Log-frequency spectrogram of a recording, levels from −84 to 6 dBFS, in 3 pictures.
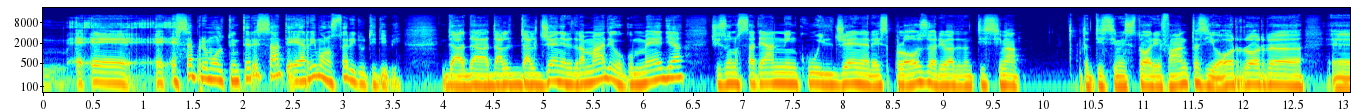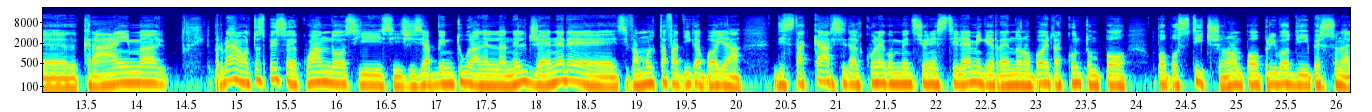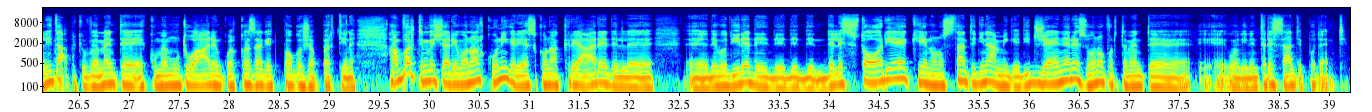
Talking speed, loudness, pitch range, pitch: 195 wpm, -21 LUFS, 105-130 Hz, 115 Hz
